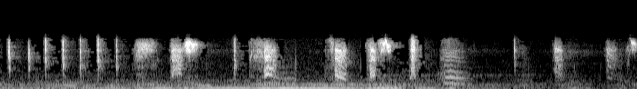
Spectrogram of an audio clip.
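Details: Pet budgerigar busy with a blue pen, uttering rapid clicks and short buzzy warbled notes in an uneven, continuous chatter.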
